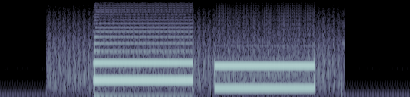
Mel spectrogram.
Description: Aircraft SELCAL, heard as two pairs of tones. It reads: GQ-AP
